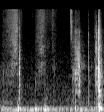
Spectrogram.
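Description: Light handling sounds of a plastic stamp-pad case being moved across a craft cutting mat: a faint rustle and a couple of small taps, with a sharper click just before the end.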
